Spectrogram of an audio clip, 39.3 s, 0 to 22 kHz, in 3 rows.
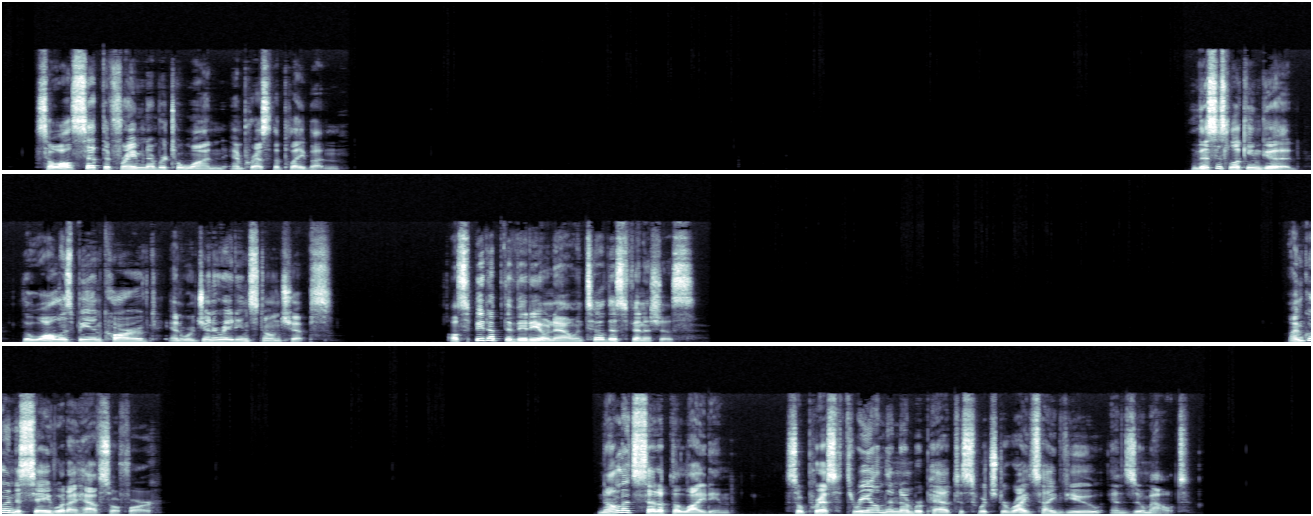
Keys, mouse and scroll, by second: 0.8 click, 2.5 click, 23.9 click, 28.5 click, 34.4 KP_3, 35.7-36.4 scroll down 2, 36.6-39.0 scroll down 5.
